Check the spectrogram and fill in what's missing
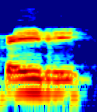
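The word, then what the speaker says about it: Beaty: And like, just to clear this up, it is Beattie. I know it's spelled, it looks like Beattie if you're looking at it, but yeah, Beattie.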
